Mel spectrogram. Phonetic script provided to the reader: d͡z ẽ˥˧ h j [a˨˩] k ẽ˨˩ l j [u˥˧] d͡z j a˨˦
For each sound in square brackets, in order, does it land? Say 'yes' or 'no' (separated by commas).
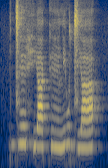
no, yes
